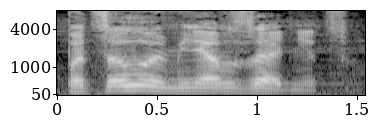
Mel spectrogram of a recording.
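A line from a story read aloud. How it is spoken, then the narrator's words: Muffled growl. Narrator (Russian): Глазное яблоко с глухим рычанием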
